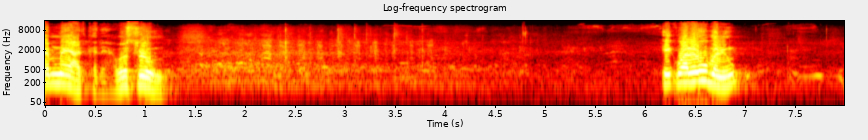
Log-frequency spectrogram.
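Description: An elderly man speaks slowly into a microphone, drawing out his words.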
